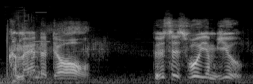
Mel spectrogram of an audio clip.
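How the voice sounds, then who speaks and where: A man's voice: fairly high pitch, expressive, moderate pace, bright, forceful tone, soft background music, low-quality recording. An actor playing a cold, ruthless corporate chairman who speaks in a formal, clipped, authoritative way. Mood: cold, commanding.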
